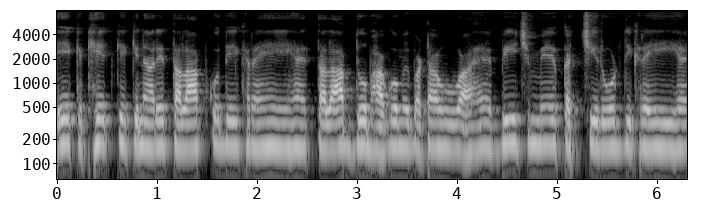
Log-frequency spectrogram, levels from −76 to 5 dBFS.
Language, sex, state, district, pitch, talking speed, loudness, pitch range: Hindi, male, Haryana, Jhajjar, 160 Hz, 220 wpm, -18 LUFS, 155-170 Hz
